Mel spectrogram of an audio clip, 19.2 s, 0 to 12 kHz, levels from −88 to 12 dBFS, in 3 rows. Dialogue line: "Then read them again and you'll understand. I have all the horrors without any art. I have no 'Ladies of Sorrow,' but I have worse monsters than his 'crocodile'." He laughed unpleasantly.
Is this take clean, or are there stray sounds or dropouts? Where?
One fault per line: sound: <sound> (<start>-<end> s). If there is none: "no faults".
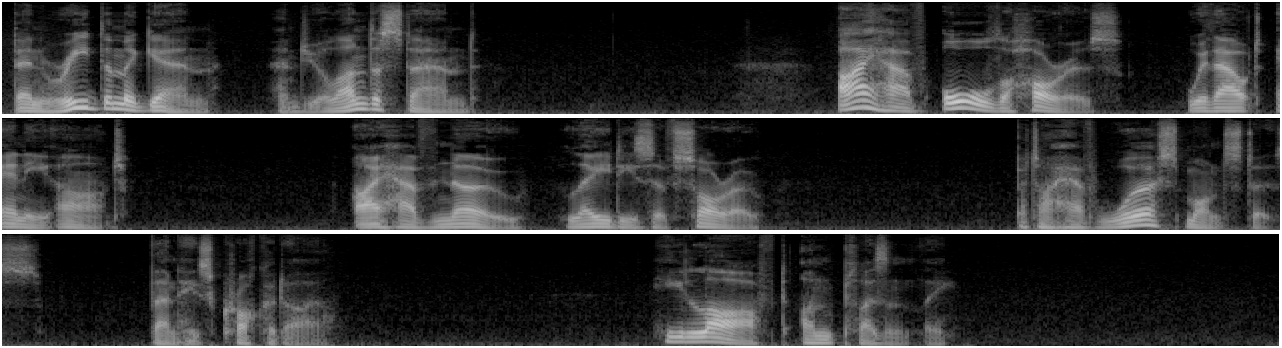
no faults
